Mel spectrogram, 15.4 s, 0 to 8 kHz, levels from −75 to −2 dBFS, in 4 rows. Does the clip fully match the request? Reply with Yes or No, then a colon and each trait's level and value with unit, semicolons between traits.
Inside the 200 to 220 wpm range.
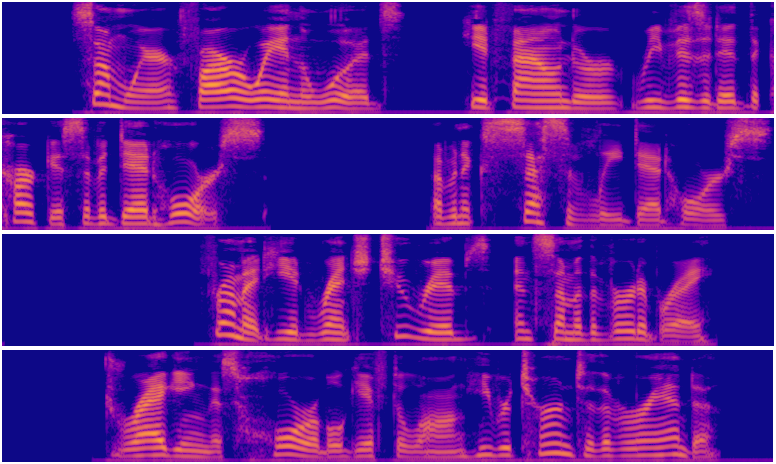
No: average, 170 wpm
